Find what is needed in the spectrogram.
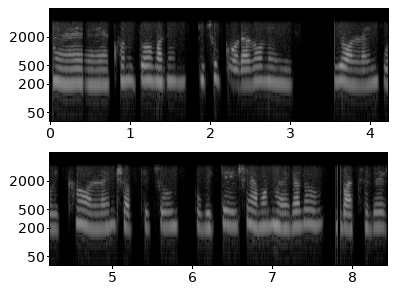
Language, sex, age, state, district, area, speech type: Bengali, female, 18-30, West Bengal, Howrah, urban, conversation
